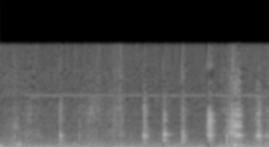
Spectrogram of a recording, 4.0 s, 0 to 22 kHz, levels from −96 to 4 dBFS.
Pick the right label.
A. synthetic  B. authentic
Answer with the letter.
A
